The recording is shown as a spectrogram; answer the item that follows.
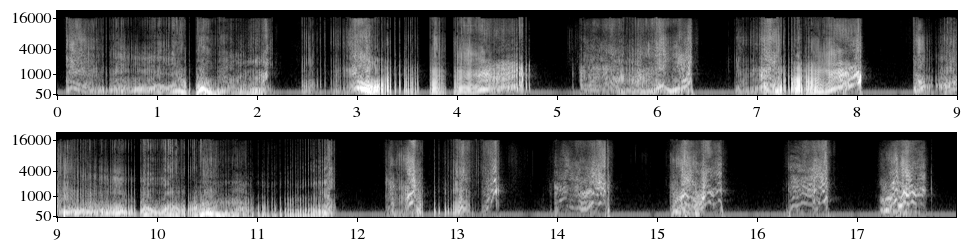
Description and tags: Zipping and unzipping zipper. Long sounds.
